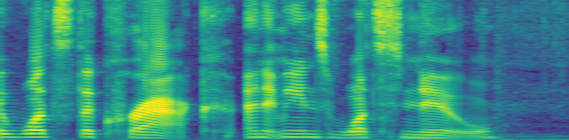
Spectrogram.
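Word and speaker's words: craic: like how was last night it was good crack meaning it was amazing yeah and it's pronounced crack for the record that's what I said no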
